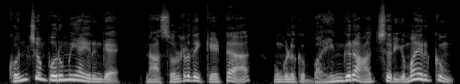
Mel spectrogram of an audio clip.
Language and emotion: Tamil, surprised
